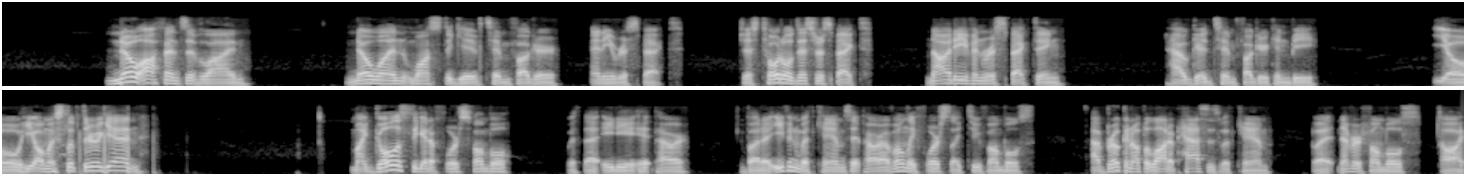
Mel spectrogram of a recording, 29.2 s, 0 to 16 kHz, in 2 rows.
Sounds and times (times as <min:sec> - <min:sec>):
Speech: 0:01.1 - 0:02.5, 0:03.5 - 0:06.8, 0:07.4 - 0:08.7, 0:09.3 - 0:10.7, 0:11.7 - 0:13.2, 0:14.4 - 0:16.2, 0:18.2 - 0:19.7, 0:20.3 - 0:29.2.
